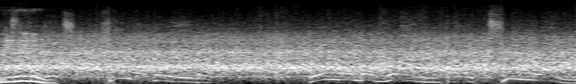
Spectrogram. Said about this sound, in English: Yeah. One of the great test matches of all time. Yeah. So you can listen to the crowd noise there and get right into it.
